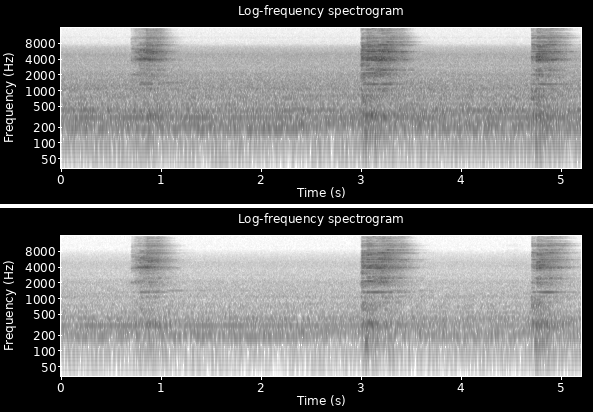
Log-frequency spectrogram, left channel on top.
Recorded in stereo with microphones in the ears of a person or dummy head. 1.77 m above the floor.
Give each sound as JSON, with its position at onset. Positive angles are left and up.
{"t": 0.7, "sound": "dishes clattering", "side_deg": 20, "distance_m": 1.7}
